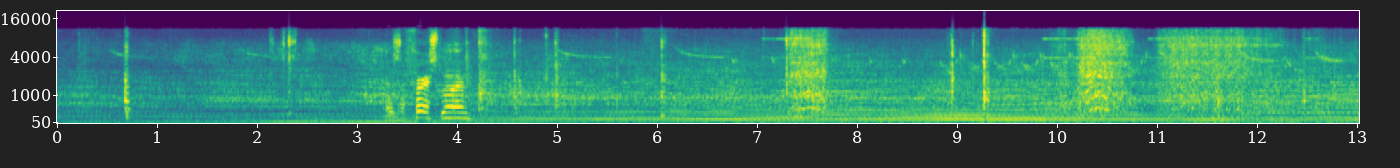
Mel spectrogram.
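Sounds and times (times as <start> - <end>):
low mechanical hum: 0.0 - 13.0
cordless drill whirring: 7.0 - 7.9, 9.8 - 12.9.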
